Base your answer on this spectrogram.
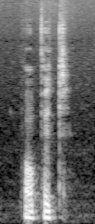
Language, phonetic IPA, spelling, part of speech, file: Polish, [ˈpɔpɨt], popyt, noun, LL-Q809 (pol)-popyt.wav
